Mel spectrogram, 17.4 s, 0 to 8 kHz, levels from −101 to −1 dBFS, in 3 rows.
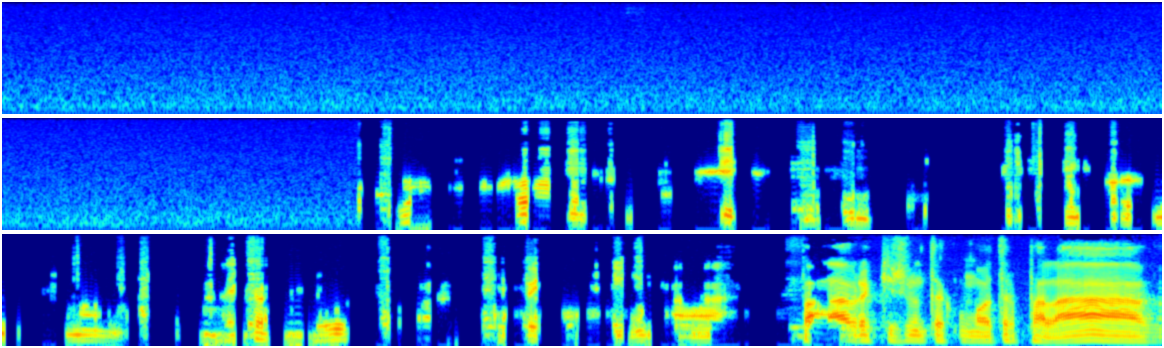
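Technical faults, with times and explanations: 7.57 to 15.61 s (at 7.57 to 7.74, 9.76 to 11.03, 11.84 to 12.86, 13.48 to 14.82 and 15.53 to 15.61 s), other side's voice leaking through: a second, fainter voice sits under the main speech, mostly about 15 dB down, nearer 20 dB down in the 9.76 s stretch and a brief, quieter scrap around 25 dB down at 15.5 s. This is likely loudspeaker sound from the far end reaching the microphone and not being fully cancelled, so the stray voice arrives in short bursts and longer runs.
7.73 to 15.83 s, speech suppressed in double talk: across this stretch the main speech keeps sinking and breaking up. Around seven seconds of it is affected, with the deepest dips reaching roughly 40 dB, enough to pull the voice almost to nothing in places. The leaked voice above falls within this stretch, so both ends seem to be talking at once. The echo canceller, unable to tell its own talker from the returning echo, turned the whole signal down rather than let echo through.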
